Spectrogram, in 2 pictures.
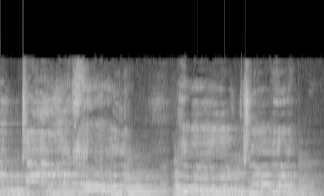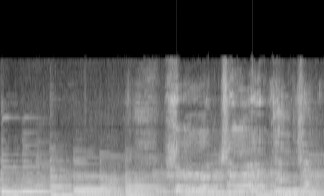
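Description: A small live band playing a song: electric keyboard, guitar and electric bass, with a man singing over it.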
